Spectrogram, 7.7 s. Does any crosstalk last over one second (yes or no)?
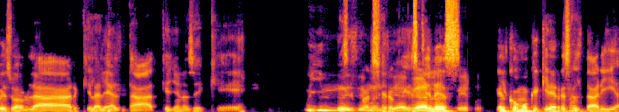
yes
